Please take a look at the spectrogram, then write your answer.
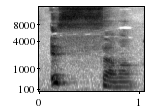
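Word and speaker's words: السما: down is little summer we pronounce it as isama the sky okay say it with me now with the liaison sama even if the sky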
